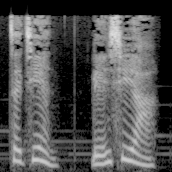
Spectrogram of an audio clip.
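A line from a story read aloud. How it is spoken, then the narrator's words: Loud shout. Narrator (Chinese): 他大声喊着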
